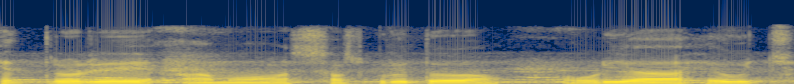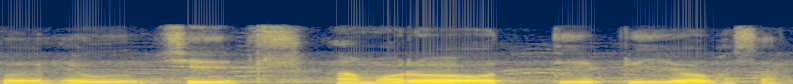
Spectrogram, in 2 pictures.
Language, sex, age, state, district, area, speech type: Odia, male, 30-45, Odisha, Balangir, urban, spontaneous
